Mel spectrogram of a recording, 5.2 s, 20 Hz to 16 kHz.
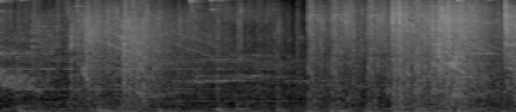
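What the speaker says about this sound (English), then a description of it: "Who's shooting me?" Rapid bursts of gunfire and crashing impacts from the stealth action game Metal Gear Solid 4, loud and dense throughout with sharp repeated cracks over a busy background.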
